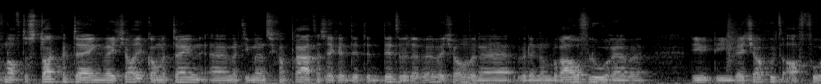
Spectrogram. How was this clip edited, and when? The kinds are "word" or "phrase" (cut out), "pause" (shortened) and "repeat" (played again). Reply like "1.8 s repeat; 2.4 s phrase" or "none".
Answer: 4.8 s word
